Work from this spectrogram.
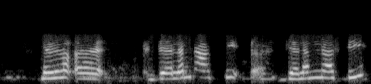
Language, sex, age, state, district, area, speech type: Sanskrit, female, 18-30, Kerala, Thrissur, urban, conversation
